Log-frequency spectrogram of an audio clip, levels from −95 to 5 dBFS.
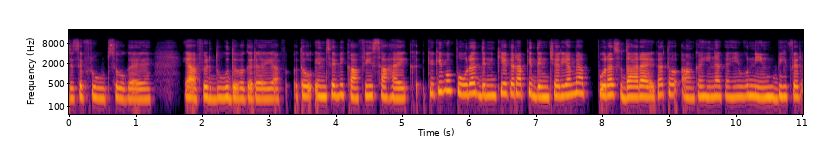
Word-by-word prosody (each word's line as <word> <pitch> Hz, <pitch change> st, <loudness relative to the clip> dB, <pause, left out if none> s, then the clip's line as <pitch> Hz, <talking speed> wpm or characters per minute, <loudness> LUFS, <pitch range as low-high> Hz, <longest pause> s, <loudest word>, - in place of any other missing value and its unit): जैसे 180 Hz, +3 st, -1 dB
फ्रूट्स 190 Hz, -2 st, -4 dB
हो 180 Hz, -2 st, +1 dB
गए 175 Hz, -1 st, -2 dB, 0.5 s
या -, -, +5 dB
फिर 195 Hz, -2 st, 0 dB
दूध 190 Hz, 0 st, +1 dB
वगैरह 175 Hz, 0 st, 0 dB
या 175 Hz, -1 st, -2 dB, 0.4 s
तो 210 Hz, -1 st, +2 dB
इनसे 210 Hz, +2 st, +2 dB
भी 225 Hz, +1 st, -1 dB
काफ़ी 185 Hz, +3 st, +1 dB
सहायक 185 Hz, -3 st, -1 dB, 0.2 s
क्योंकि 255 Hz, +3 st, 0 dB
वो 305 Hz, -, +4 dB
पूरा 250 Hz, +1 st, +4 dB, 0.2 s
दिन 220 Hz, 0 st, 0 dB
की 250 Hz, +3 st, 0 dB
अगर 245 Hz, -1 st, 0 dB
आपकी 240 Hz, +2 st, 0 dB
दिनचर्या 210 Hz, +2 st, +2 dB
में 260 Hz, +2 st, +1 dB
अ, 255 Hz, -, +1 dB, 0.2 s
पूरा 225 Hz, +1 st, +4 dB
सुधार 200 Hz, 0 st, +3 dB
आएगा 210 Hz, +3 st, +2 dB
तो 235 Hz, 0 st, -3 dB
अ, 190 Hz, -3 st, -4 dB
कहीं 210 Hz, -1 st, 0 dB
न 205 Hz, 0 st, 0 dB
कहीं 200 Hz, 0 st, -2 dB
वो 205 Hz, +1 st, -2 dB
नींद 200 Hz, -2 st, +2 dB
भी 205 Hz, -1 st, +1 dB
फिर 205 Hz, +3 st, 0 dB
205 Hz, 195 wpm, -23 LUFS, 190-220 Hz, 0.5 s, या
